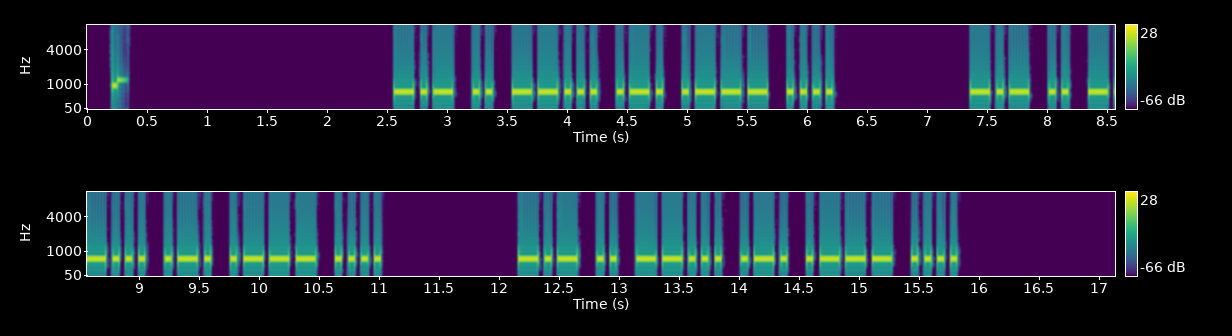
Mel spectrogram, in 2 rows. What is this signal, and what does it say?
Morse code, heard as a keyed tone, about 22 wpm, 700 Hz. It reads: KI7RJH KI7RJH KI7RJH
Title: USA Call Signs - 6 Characters - Repeated 3x - 22wpm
